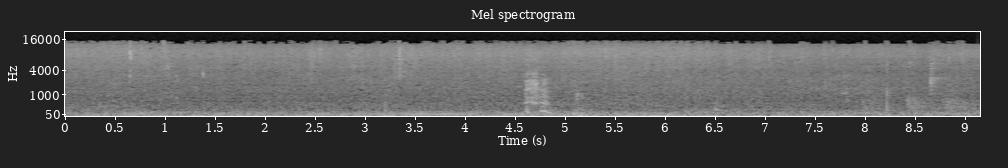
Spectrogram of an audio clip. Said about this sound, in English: I was gonna walk home, but it's raining. It's pouring, babe.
